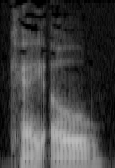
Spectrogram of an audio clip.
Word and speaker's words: kosdu: Again, the spelling for the word ascertain is A-G-A-D-V-D-I-Y-I. Word number four is ash, and it's spelled K-O-S-D-U. Again, the spelling for the word ash, K-O-S-D-U. Word number five, ashamed. It's spelled A-D-E-H-O-S-G-A.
